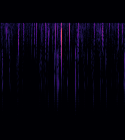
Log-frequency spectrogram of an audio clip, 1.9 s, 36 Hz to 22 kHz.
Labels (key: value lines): label: biophony, sea urchins (Echinidae)
recorder: SoundTrap 600 or HydroMoth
